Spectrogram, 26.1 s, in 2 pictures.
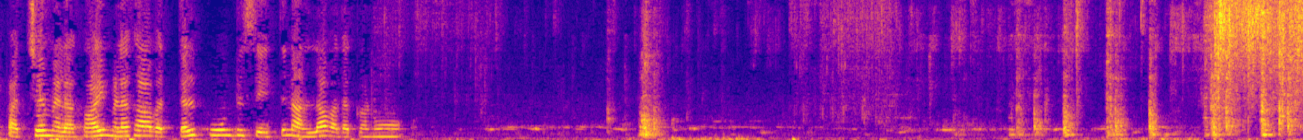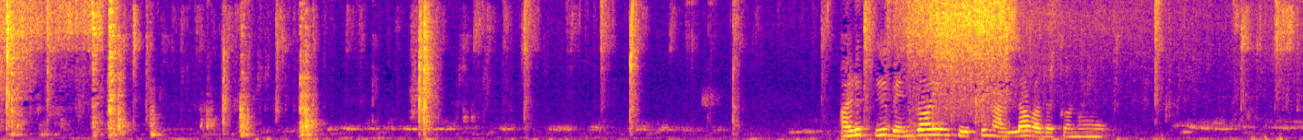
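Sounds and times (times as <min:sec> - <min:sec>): food sizzling in oil: 0:07.6 - 0:26.0
loud hiss: 0:11.9 - 0:14.6, 0:21.7 - 0:26.0.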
